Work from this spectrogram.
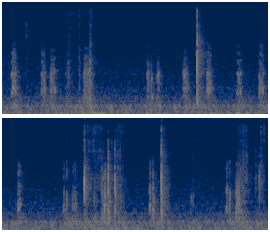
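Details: Indoor pet guinea pig munching Chinese cabbage: scattered sharp crunches and clicks of bites, clustered in quick bursts with brief gaps, over a quiet low-pitched room hum.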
